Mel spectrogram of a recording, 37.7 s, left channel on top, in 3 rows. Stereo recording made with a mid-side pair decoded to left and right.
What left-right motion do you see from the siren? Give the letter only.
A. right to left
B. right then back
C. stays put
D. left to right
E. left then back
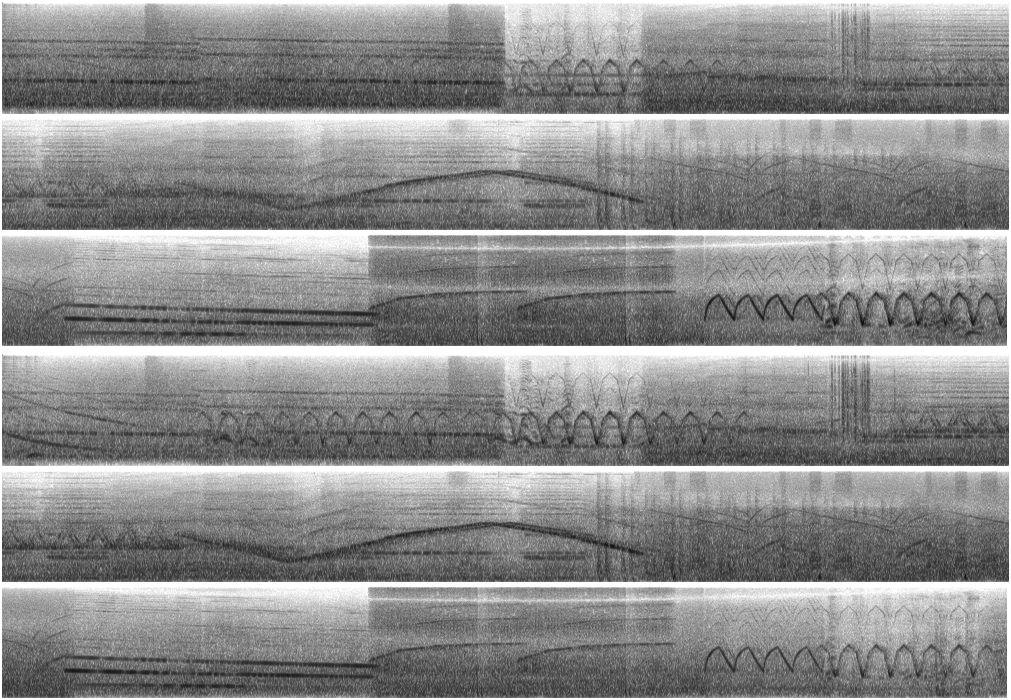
A.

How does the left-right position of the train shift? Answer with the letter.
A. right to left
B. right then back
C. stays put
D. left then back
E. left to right
E.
